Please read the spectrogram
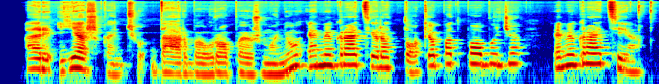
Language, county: Lithuanian, Kaunas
